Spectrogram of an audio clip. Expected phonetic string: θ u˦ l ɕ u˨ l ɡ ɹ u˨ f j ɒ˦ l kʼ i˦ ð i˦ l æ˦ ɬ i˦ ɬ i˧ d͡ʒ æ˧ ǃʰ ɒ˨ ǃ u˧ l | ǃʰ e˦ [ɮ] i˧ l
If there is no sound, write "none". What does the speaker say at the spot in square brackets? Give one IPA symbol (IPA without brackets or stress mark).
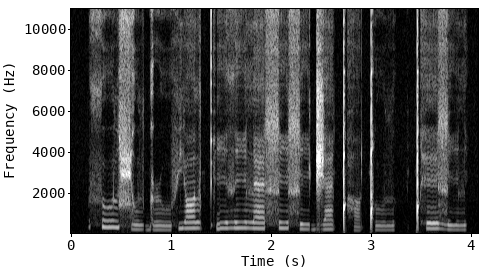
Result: ɮ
